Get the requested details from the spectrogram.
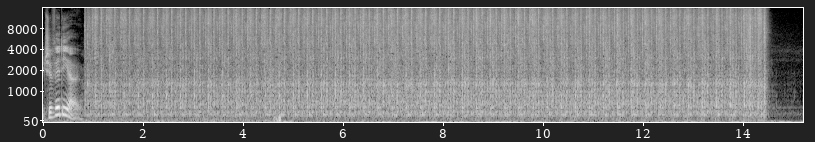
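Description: A mechanical calculator runs with a fast, steady clatter.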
